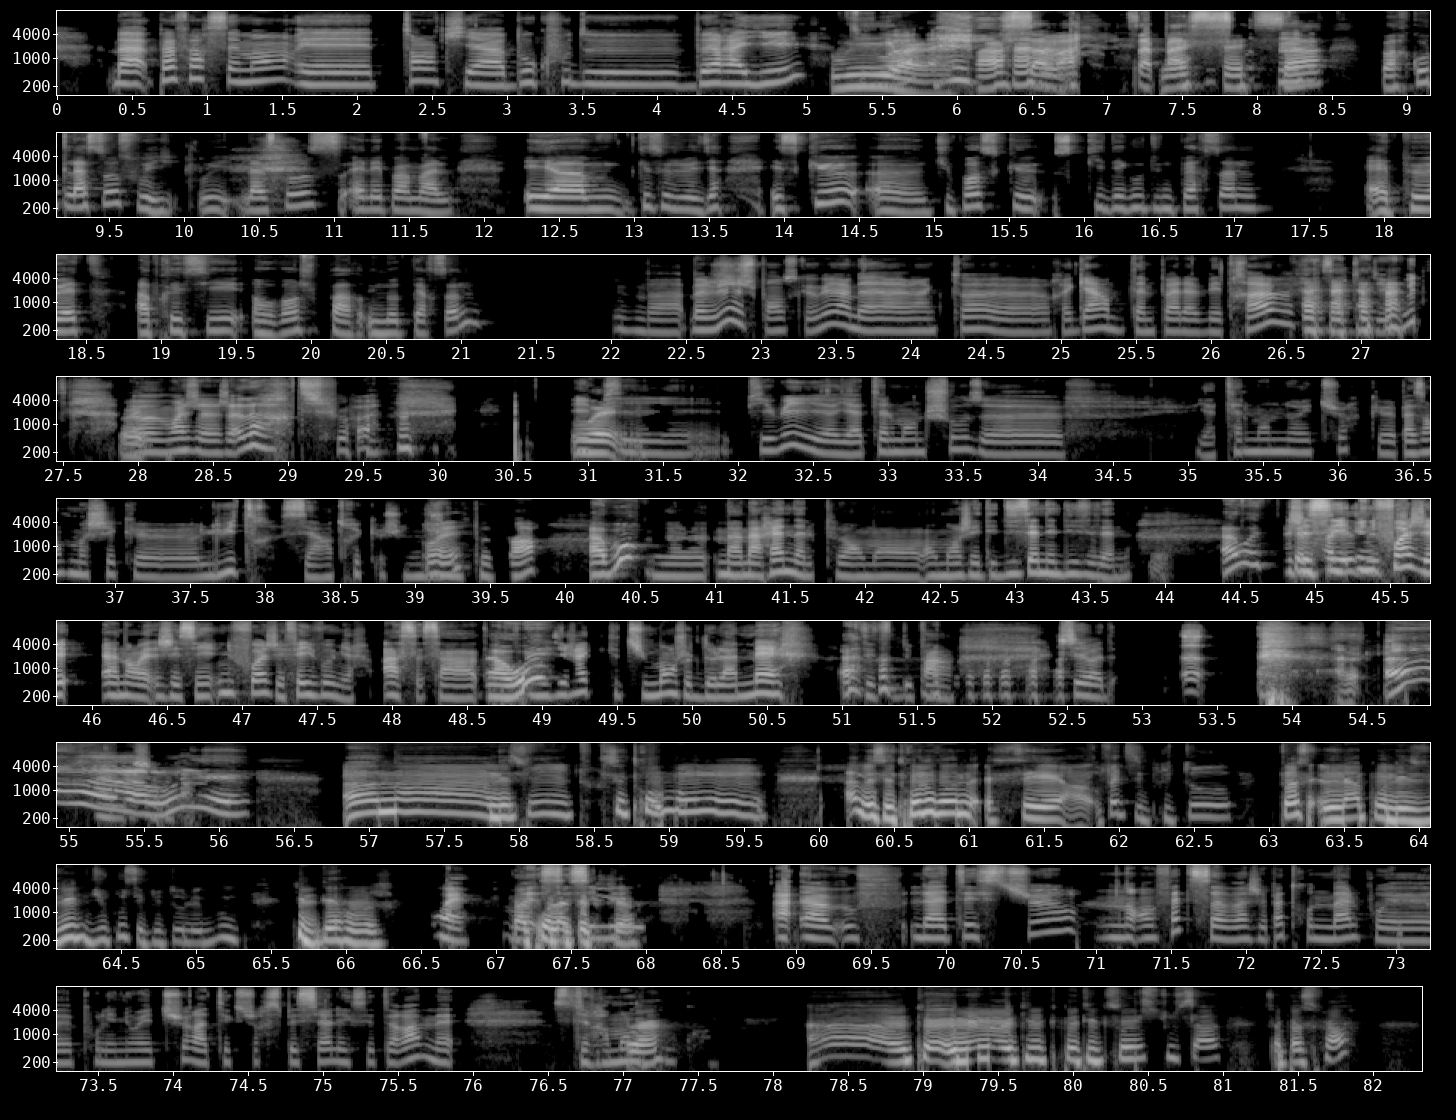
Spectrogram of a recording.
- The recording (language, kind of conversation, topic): French, unstructured, Qu’est-ce qui te dégoûte le plus dans un plat ?
- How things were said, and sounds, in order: other background noise; chuckle; laughing while speaking: "ouais"; chuckle; tapping; laugh; laughing while speaking: "j'adore, tu vois ?"; chuckle; blowing; other noise; surprised: "Ah ouais ?"; stressed: "Ah ouais"; laugh; stressed: "la mer"; drawn out: "ah"; stressed: "ah"; disgusted: "heu"; stressed: "heu"; chuckle; blowing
